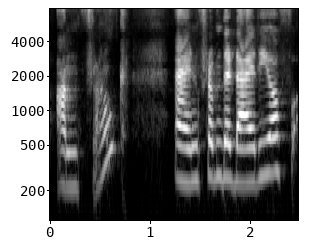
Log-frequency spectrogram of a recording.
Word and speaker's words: Anne Frank: name ante uh because it is a proper noun pronounced she's a Dutch girl kabati uh I I pronounce it as unfrank and from the diary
